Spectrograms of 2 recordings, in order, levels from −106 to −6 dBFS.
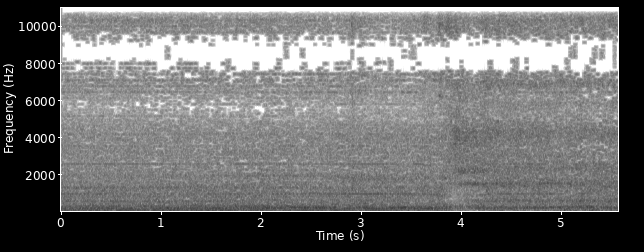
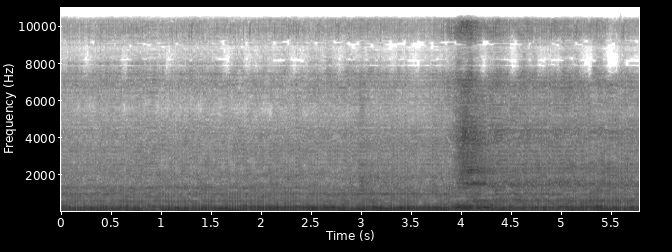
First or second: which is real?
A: first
